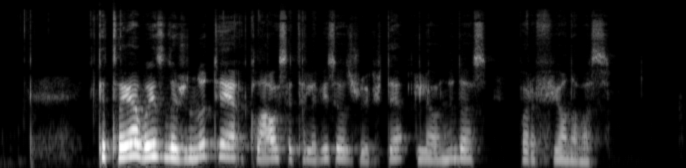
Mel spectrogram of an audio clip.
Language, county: Lithuanian, Panevėžys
